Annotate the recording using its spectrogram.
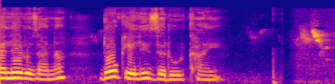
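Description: A young girl speaks brightly and with animation, close by.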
